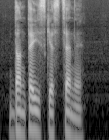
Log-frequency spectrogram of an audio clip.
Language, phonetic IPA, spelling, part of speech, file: Polish, [dãnˈtɛjsʲcɛ ˈst͡sɛ̃nɨ], dantejskie sceny, phrase, Pl-dantejskie sceny.ogg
